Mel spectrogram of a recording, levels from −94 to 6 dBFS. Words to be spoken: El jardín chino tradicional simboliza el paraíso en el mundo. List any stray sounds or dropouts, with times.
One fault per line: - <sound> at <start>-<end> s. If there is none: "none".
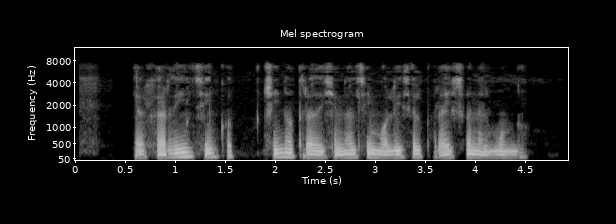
none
